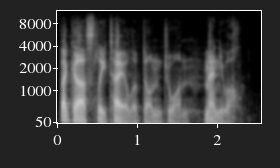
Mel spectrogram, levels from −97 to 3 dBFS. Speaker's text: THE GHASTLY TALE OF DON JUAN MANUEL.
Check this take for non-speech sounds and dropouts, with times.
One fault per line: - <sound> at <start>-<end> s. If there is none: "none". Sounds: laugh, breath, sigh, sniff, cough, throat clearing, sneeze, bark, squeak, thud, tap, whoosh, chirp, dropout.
none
